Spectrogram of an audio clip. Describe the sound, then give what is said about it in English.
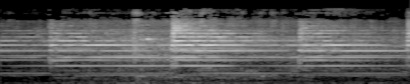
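A church bell in Gunawagi rings in a few spaced strokes, each one leaving a long, bright, humming tone that overlaps the next and carries on without talk. “This is the sound of the St. Kateri Church Bell in Gunawagi.”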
